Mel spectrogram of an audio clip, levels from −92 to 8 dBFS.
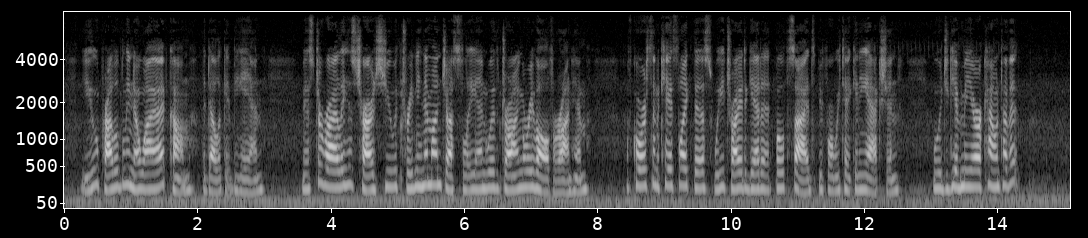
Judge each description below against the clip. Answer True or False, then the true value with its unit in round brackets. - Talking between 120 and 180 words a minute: False (205 wpm)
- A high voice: True (200 Hz)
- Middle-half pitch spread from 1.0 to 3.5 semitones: True (3.2 semitones)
